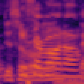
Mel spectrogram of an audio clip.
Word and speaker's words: Disaronno: Disaronno.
